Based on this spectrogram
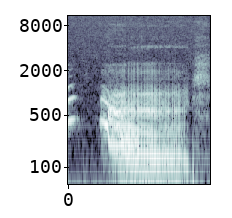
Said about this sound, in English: To purr like that, that sounds very peculiar.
